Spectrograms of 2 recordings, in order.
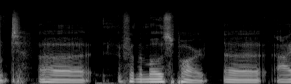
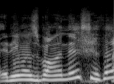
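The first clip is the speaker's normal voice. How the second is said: high, loud mock Aussie; hammed-up Aussie; put-on Australian accent; 10 semitones higher, 6 dB louder than usual. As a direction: press the question in fake Australian. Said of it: "Americans do Australian accents".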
